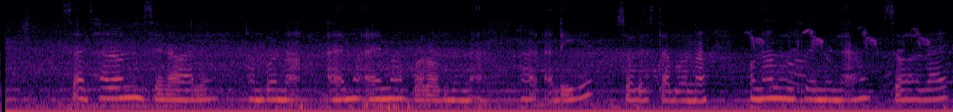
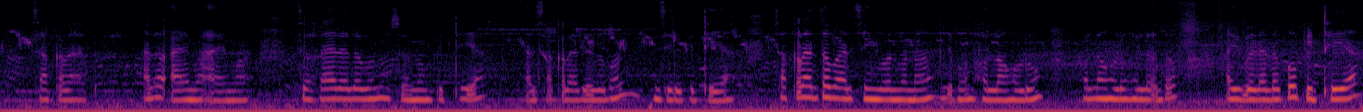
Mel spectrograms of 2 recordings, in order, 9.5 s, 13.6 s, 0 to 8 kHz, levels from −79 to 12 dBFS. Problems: none marked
